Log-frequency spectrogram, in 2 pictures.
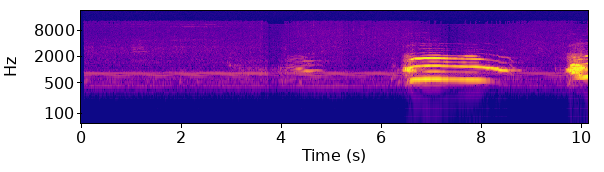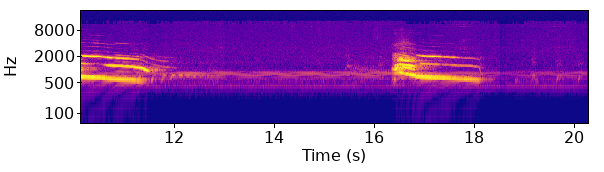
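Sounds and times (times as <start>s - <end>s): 
dehissed howl: 3.0s - 4.9s, 6.2s - 8.8s, 9.6s - 12.6s, 15.6s - 18.4s.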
